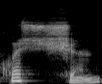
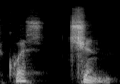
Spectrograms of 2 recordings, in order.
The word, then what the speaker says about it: question: pronunciation of t n when t n is after an S then it's pronounced differently it's pronounced with the CH sound the hard CH sound like chicken and change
